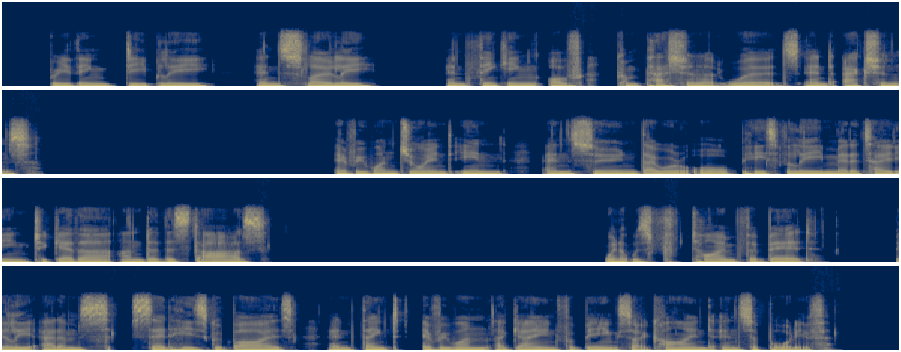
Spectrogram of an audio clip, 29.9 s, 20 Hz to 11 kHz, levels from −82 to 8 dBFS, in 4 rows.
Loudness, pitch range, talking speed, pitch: -18 LUFS, 90-115 Hz, 90 wpm, 100 Hz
